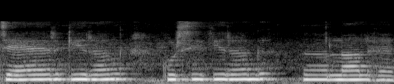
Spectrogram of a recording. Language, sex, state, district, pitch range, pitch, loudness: Hindi, female, Bihar, Vaishali, 220-235 Hz, 230 Hz, -11 LUFS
